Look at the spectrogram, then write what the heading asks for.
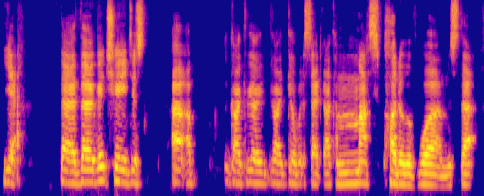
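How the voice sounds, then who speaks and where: A man's voice: medium pitch, little pitch movement, unhurried, sharp tone. Stammering, informal male podcast co-host. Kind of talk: casual pop-culture discussion.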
